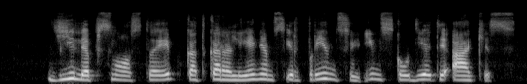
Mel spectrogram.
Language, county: Lithuanian, Alytus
